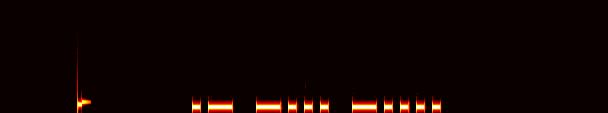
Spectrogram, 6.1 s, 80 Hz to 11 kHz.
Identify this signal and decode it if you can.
Morse code, heard as a keyed tone, about 15 wpm, 700 Hz. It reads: AB6
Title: USA Call Sign Prefixes - Repeated 2x - 15wpm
